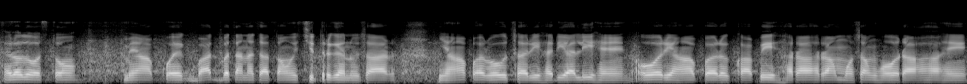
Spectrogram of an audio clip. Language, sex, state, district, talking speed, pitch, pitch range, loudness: Hindi, male, Rajasthan, Bikaner, 180 wpm, 105 Hz, 100-110 Hz, -15 LUFS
